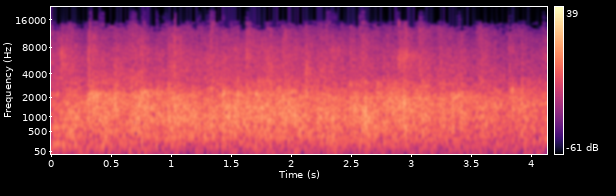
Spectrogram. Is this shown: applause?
yes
